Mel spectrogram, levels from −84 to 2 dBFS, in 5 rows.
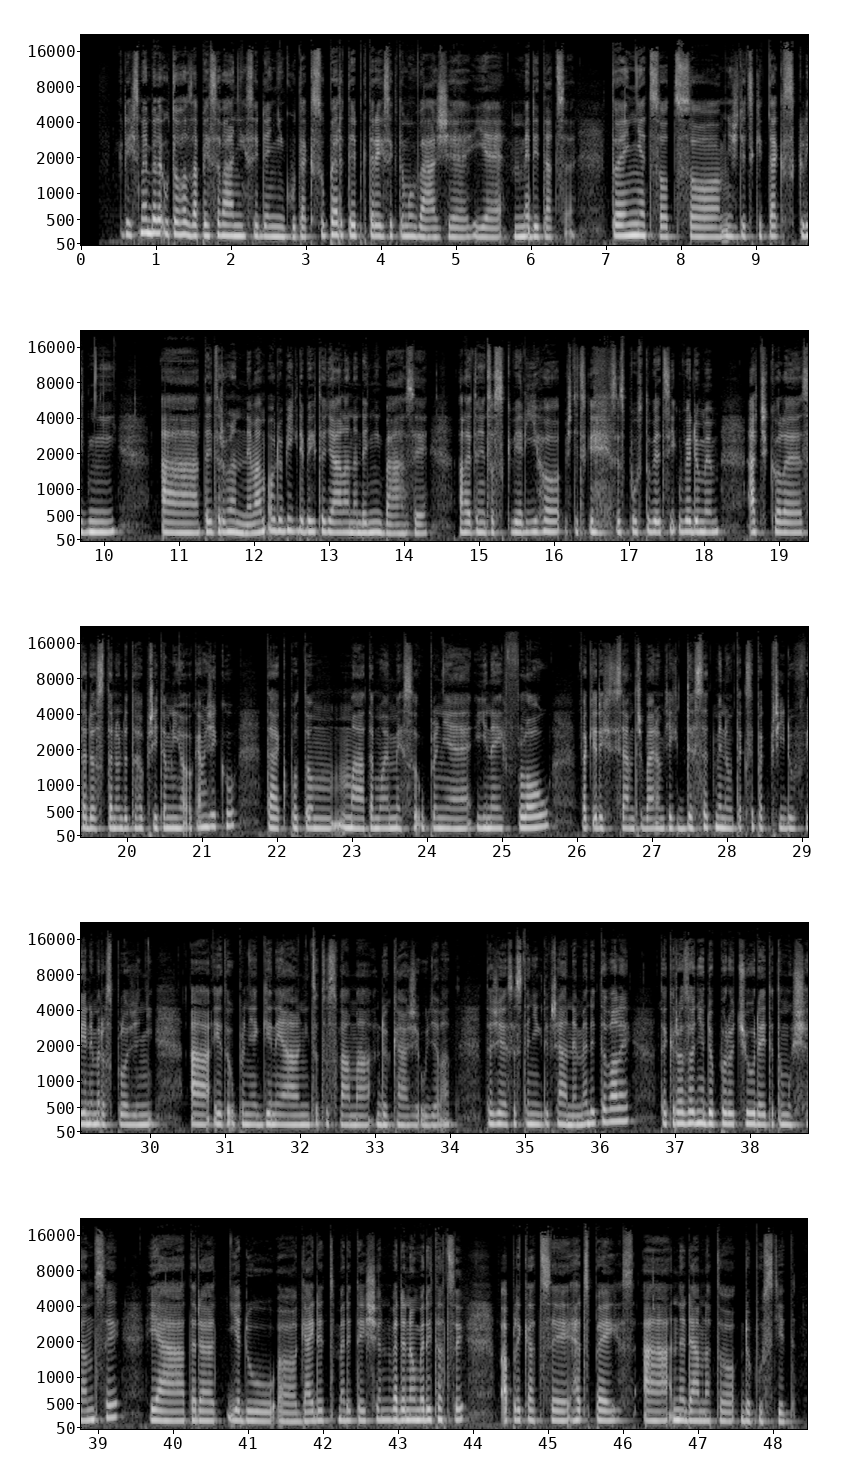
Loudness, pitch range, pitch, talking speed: -22 LUFS, 185-200 Hz, 195 Hz, 145 wpm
